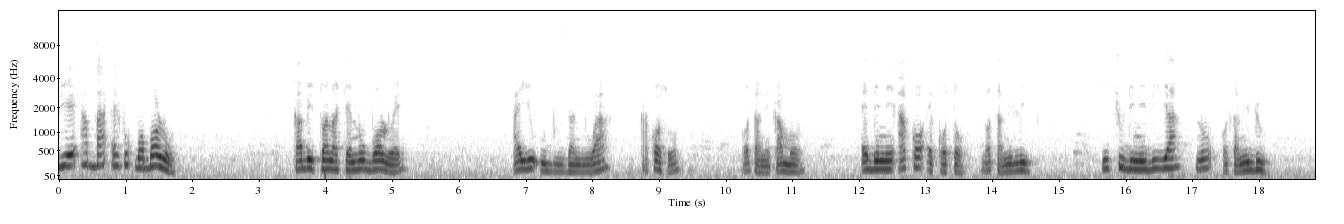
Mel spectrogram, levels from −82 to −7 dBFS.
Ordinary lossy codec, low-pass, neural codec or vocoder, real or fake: AAC, 48 kbps; 14.4 kHz; none; real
